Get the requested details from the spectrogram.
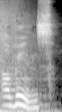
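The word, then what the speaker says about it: evince: तो दोस्तों इसके बाद हमारा अगला वर्ड आता है अविंस। दोस्तों इसे अवेंस प्रोनाउंस किया जाता है जिसका मतलब होता है प्रकट करना, दिखाना या फिर स्पष्ट करना।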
